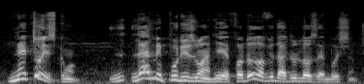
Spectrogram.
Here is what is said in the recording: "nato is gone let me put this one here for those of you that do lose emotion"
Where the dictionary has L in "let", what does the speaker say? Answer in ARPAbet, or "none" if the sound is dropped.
L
